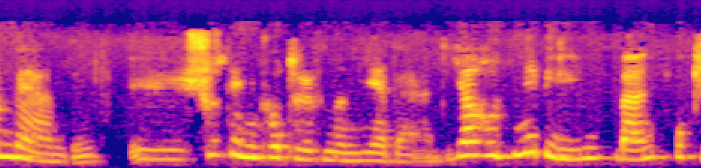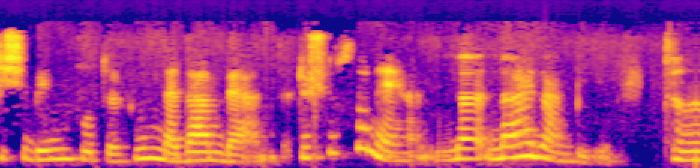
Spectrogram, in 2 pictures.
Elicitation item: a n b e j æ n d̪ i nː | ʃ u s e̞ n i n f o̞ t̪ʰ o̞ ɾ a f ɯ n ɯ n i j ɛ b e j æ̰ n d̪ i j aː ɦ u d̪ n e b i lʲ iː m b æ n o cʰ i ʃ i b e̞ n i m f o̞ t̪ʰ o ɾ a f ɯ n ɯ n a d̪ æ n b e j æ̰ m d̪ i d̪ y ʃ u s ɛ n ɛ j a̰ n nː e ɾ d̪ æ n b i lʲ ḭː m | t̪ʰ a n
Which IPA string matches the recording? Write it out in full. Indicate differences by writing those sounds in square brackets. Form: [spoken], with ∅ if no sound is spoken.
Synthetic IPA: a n b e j æ n d̪ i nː | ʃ u s e̞ n i n f o̞ t̪ʰ o̞ ɾ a f ɯ n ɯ n i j ɛ b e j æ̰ n d̪ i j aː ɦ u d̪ n e b i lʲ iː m b æ n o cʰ i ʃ i b e̞ n i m f o̞ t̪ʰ o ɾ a f ɯ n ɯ n [e] d̪ æ n b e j æ̰ [n] d̪ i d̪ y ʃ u s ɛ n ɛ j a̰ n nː [æ] ɾ d̪ æ n b i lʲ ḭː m | t̪ʰ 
